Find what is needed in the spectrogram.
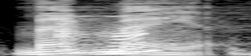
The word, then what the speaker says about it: McMahon: But some of these politicians like Chad McMahon or how do you pronounce his name? Is it McMahon? – McMahon.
